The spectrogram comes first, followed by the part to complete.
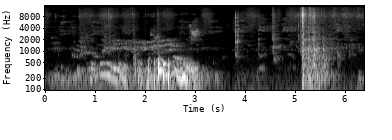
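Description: A domestic pigeon cooing, a run of low, rolling coos over the first half. A sharp clatter follows about five seconds in.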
